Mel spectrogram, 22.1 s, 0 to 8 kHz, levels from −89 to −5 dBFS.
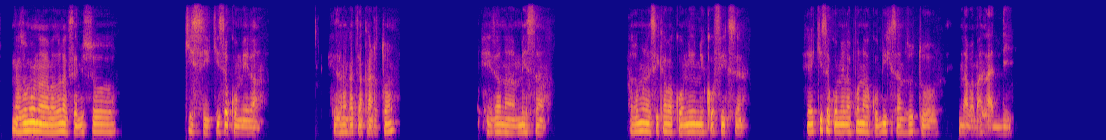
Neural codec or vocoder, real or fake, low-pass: codec, 16 kHz, 8 kbps, FunCodec, trained on Chinese and English, 25 frames a second; fake; 7.2 kHz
